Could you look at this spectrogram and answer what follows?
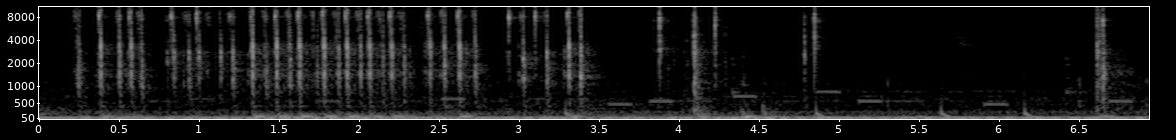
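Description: Fast typing on a computer keyboard while entering text in Microsoft Word, a dense close clatter of keys for about three seconds, then scattered single keystrokes over a steady low hum.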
